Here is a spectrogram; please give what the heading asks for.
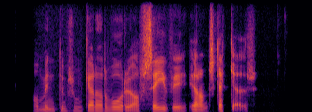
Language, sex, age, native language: Icelandic, male, 18-19, Icelandic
